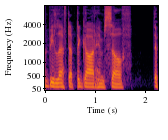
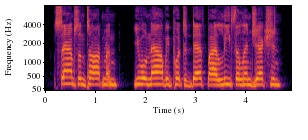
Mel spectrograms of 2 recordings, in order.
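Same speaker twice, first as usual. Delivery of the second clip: loud, flat, toneless, level official-sounding monotone; 7 semitones higher, 3 dB louder than usual. An officer speaks to the condemned man, in a loud monotone voice. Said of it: "The officer spoke in a loud monotone voice".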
